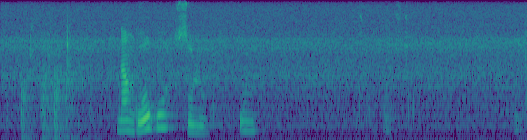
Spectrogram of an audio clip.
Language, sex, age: Xhosa, female, 23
